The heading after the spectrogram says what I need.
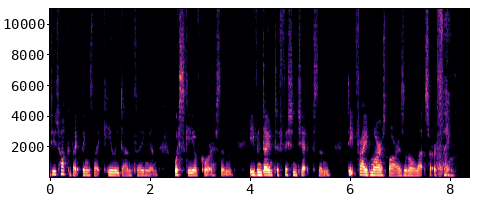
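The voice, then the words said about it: Strong Scottish accent. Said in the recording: “We're very proud to be Scottish... And the accent. I love your accent... I feel like yours is pretty strong.”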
